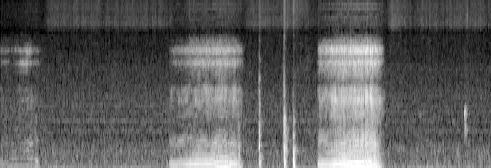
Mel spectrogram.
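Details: Woman snoring: two long, loud, rumbling inspiratory snores with a deep vibrating tone, separated by brief snorting clicks and quiet gaps.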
